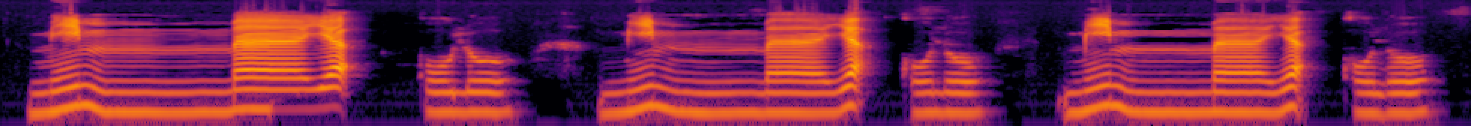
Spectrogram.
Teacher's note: perlu kamu baca dengung dengan kadar dua harakat di huruf mim yang bertanda syaddah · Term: mim syaddah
